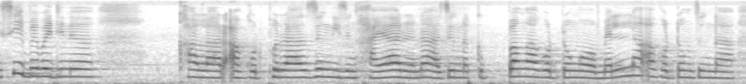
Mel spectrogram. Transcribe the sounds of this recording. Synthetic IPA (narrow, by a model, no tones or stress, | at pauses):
jsebebajdinɯ | kʰalaɾa̰ɡɔt̚pʰɯɾazɯŋnizɯŋhajaɾɯnazɯŋnakɯpbaŋaɡɔt̚dɔŋɔmelːaʔaɡɔt̚dɔŋzɯŋna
